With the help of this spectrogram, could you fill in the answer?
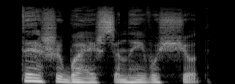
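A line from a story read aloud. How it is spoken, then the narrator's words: Gentle, smiling. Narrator (Russian): мягко улыбнулся Дмитрий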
